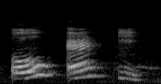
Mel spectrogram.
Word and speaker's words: one: The spelling is O-N-E atau O-N-E. But we pronounce it one, as like sound W.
